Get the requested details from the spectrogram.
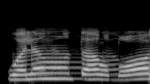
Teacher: نون ساکن کے بعد حروف اخفاء میں سے تا آ رہا ہے تو یہاں پر اخفاء کا قاعدہ ہوگا، یعنی نون ساکن میں ہم غنہ کر کے پڑھیں گے۔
